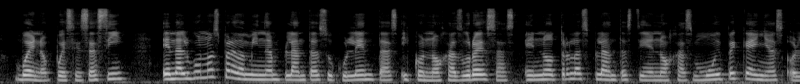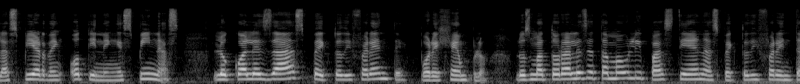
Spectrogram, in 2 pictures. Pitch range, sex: 195-240 Hz, female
